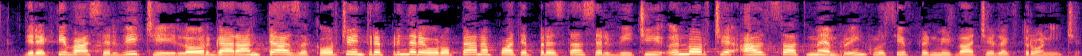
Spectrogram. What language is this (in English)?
Romanian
